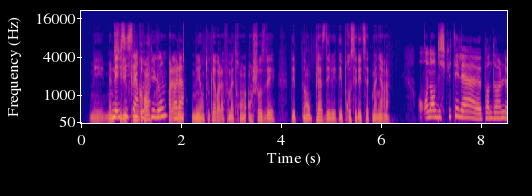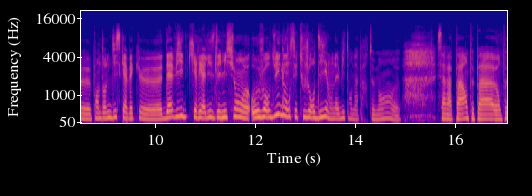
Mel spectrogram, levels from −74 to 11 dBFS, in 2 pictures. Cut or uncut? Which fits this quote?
cut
